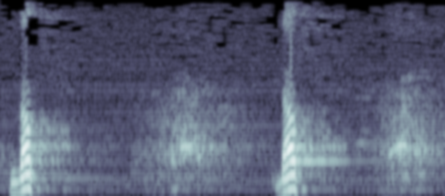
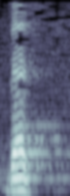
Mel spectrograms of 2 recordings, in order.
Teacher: perhatikan posisi pangkal lidah tegang. Berbeda dengan sin. · Shown in: first take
